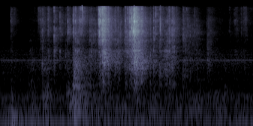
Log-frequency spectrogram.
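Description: Plastic card packs rustle and crinkle.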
